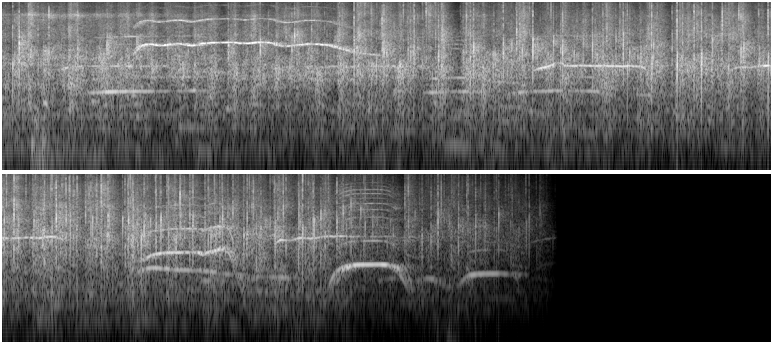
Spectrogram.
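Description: Audience applauding, with cheering voices and a long, high whistle. The applause fades and cuts off just before the end.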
